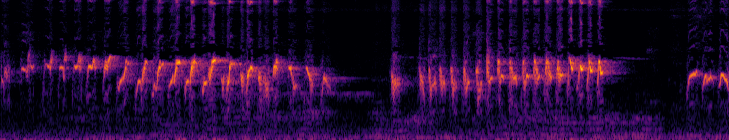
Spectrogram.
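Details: Yellow-vented bulbul singing vigorously, used as a lure and tutor song for training birds: two long bursts of rapid bubbly, slightly descending chattering notes, about three per second, separated by a brief pause, with a short phrase at the end and a faint thin high tone above.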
